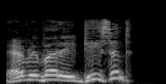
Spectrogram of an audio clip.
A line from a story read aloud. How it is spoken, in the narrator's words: he sang out cheerfully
